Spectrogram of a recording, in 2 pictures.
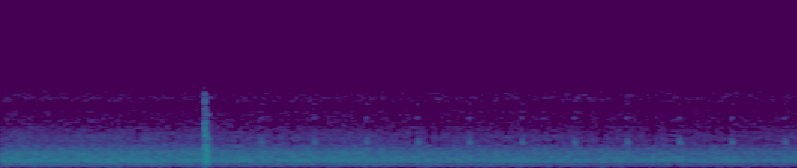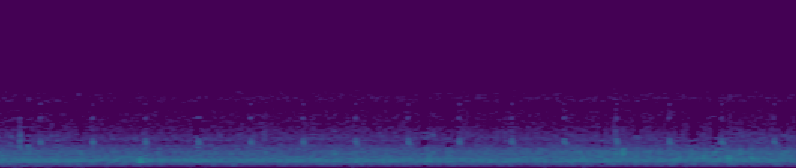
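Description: Car turn-signal indicator ticking faintly and evenly, about three ticks a second, over a low hiss inside the cabin. A single sharp click comes just before the ticking begins.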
